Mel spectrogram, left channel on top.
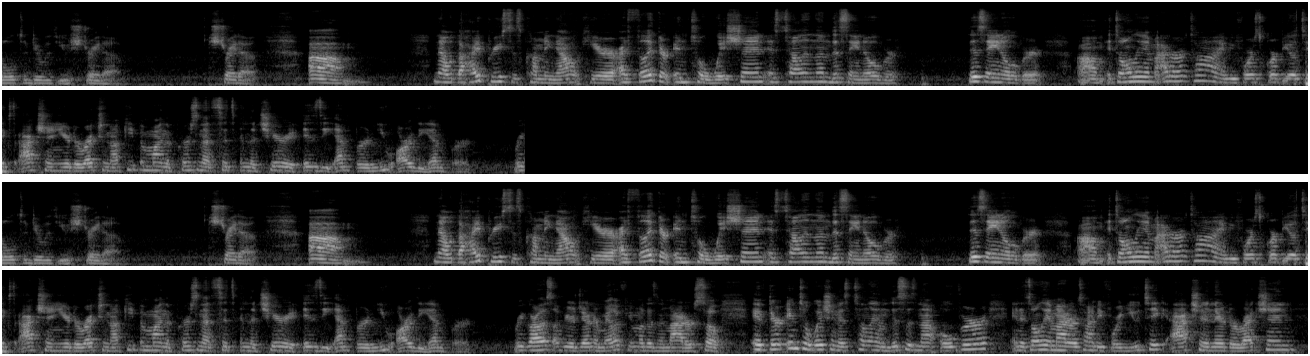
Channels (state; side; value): drops out; left; at 18.3 s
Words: to do with you, straight up. Straight up. Now, with the High Priestess coming out here, I feel like their intuition is telling them this ain't over. This ain't over. It's only a matter of time before Scorpio takes action in your direction. Now, keep in mind, the person that sits in the Chariot is the Emperor, and you are the Emperor. Regardless of your gender, male or female, doesn't matter. So if their intuition is telling them this is not over, and it's only a matter of time before you take action in their direction,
